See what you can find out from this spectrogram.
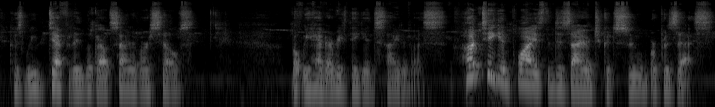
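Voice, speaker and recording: Congested from allergies, a woman with a stuffed-up nose reads slowly and softly from a guidebook as an oracle card reader. Her voice sits low with a breathy edge, and she makes small stumbles and asides along the way.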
